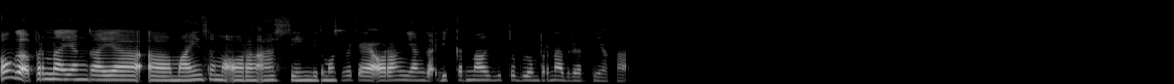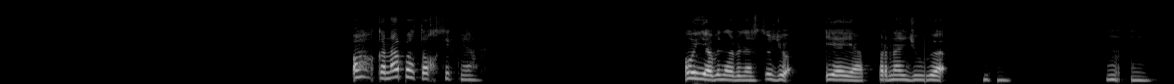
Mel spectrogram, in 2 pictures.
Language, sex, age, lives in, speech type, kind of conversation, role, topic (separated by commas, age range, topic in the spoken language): Indonesian, female, 25-29, Indonesia, conversation, podcast, host, Apa hobi favoritmu, dan kenapa kamu menyukainya?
